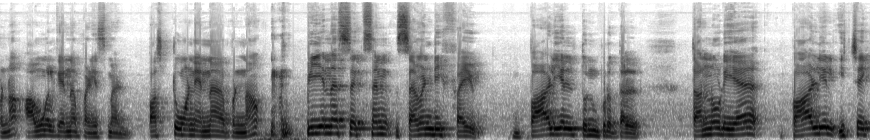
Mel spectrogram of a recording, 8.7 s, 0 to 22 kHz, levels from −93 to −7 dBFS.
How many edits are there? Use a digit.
1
